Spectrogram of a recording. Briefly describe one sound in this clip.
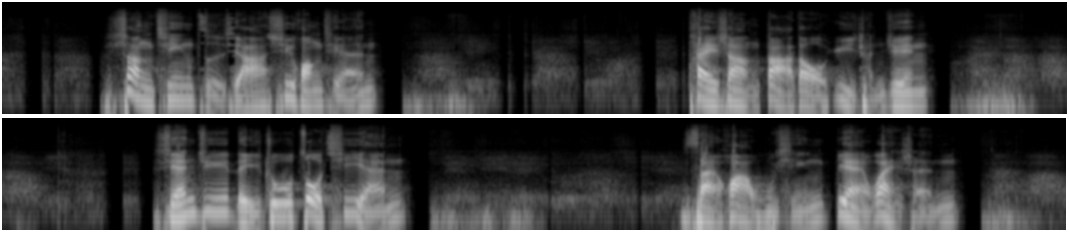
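A middle-aged man reads aloud into a microphone in short, lively bursts with pauses between.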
